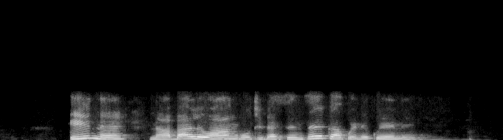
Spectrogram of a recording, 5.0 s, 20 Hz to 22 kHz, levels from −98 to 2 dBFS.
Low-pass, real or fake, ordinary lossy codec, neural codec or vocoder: 7.2 kHz; real; Opus, 16 kbps; none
